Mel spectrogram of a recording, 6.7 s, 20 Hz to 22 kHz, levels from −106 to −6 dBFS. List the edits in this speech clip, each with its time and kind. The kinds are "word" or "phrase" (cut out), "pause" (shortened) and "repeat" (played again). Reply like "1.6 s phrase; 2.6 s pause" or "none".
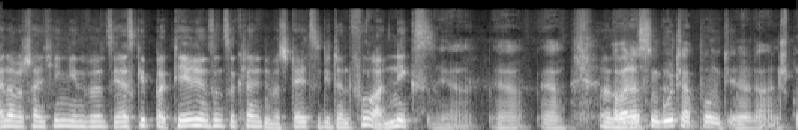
0.9 s word; 2.2 s word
